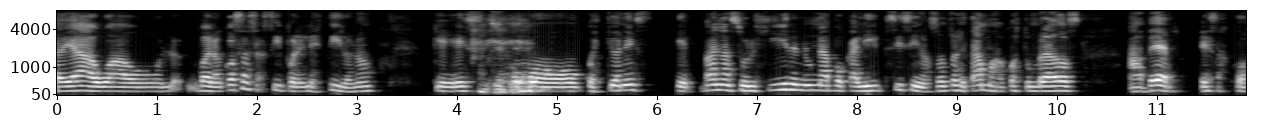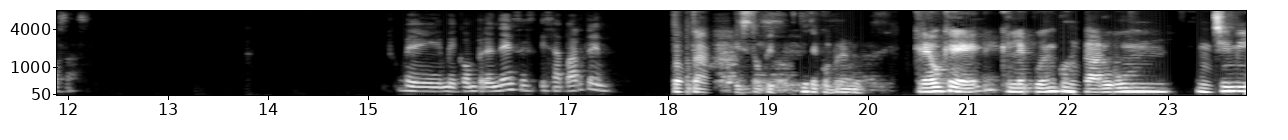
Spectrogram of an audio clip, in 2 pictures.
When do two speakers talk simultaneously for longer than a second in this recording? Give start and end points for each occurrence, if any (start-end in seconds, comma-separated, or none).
none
